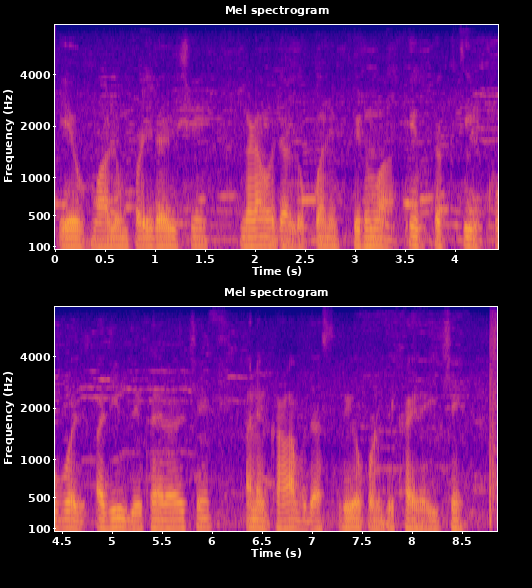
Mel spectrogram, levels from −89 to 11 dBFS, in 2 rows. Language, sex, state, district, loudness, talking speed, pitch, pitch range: Gujarati, male, Gujarat, Gandhinagar, -19 LUFS, 160 wpm, 110 Hz, 105-110 Hz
